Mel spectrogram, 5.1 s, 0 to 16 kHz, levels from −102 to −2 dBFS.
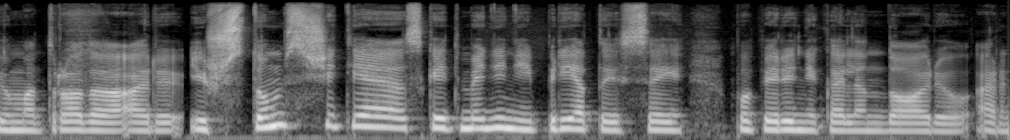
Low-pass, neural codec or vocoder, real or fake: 14.4 kHz; none; real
